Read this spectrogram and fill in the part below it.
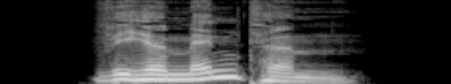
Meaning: strong dative masculine/neuter singular of vehement
- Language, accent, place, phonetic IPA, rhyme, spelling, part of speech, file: German, Germany, Berlin, [veheˈmɛntəm], -ɛntəm, vehementem, adjective, De-vehementem.ogg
